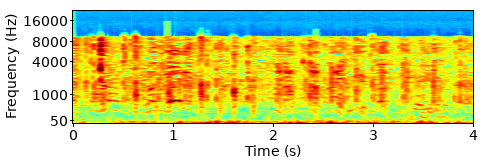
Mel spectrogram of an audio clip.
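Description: Players calling out to each other during a youth football match, with many short taps and knocks scattered throughout.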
